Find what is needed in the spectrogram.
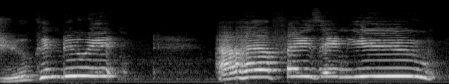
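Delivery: high, slow mock Southern drawl; playful fake Southern accent coaxing paint; random Southern accent. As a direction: cheer the paint on in a hammed-up Southern voice. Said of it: "I break out into a random Southern accent".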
